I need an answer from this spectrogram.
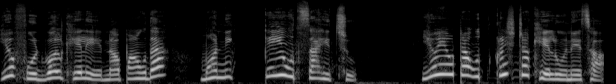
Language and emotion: Nepali, happy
